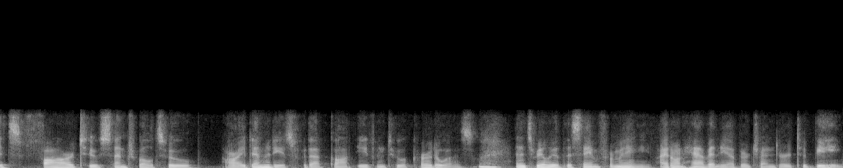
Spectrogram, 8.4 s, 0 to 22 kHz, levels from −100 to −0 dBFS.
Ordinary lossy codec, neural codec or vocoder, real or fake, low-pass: Opus, 24 kbps; codec, 16 kHz, 1.1 kbps, Voila-Tokenizer; fake; 7.2 kHz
